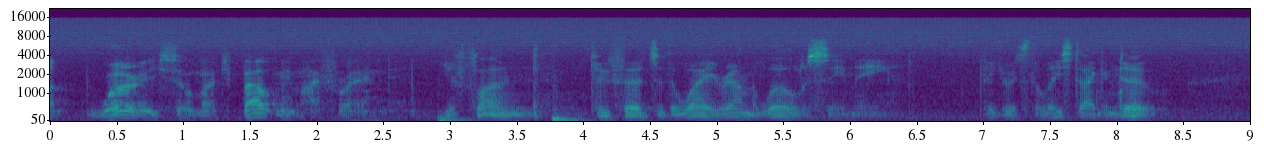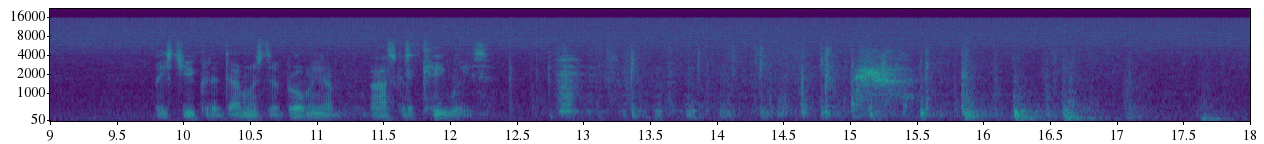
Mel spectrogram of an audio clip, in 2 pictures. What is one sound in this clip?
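An older man speaks calmly in a deep voice.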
